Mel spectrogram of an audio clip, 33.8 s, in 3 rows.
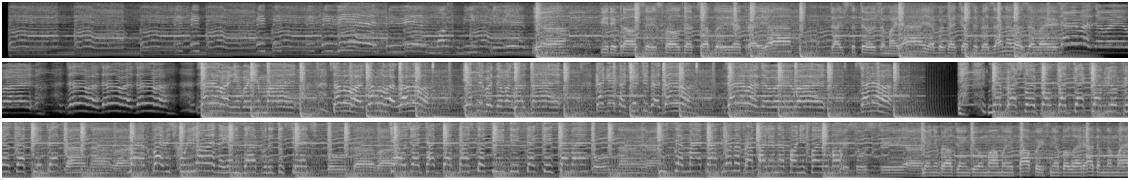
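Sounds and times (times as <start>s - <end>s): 
jerk type beat: 5.3s - 10.9s, 13.2s - 33.7s.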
